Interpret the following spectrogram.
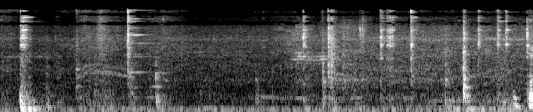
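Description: Low steady rumble of a vehicle engine running, heard inside the cabin, with a few light clicks and knocks.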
